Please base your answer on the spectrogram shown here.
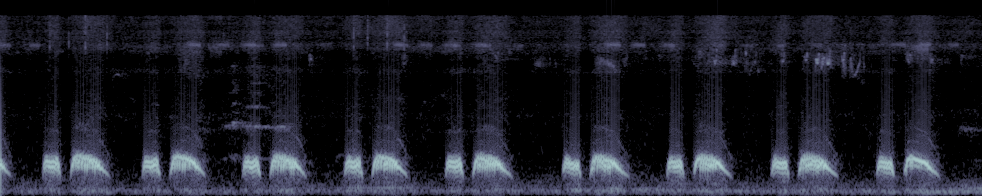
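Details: Spotted doves at a decoy trapping site, with lured birds ready to fight and almost a two-against-one clash. Mellow mid-pitched coos come in paired notes, roughly one a second, steady and unhurried, over a quiet low hum.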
